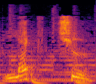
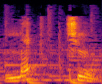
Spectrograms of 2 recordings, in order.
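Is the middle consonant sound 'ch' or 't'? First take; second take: ch; ch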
